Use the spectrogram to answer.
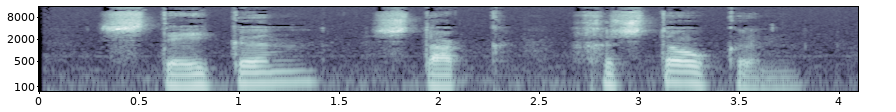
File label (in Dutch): steken stak gestoken, Dutch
